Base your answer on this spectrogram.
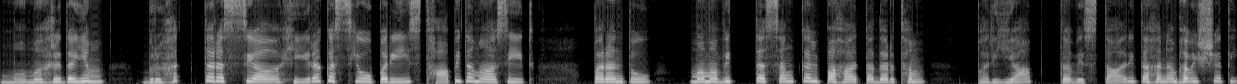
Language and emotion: Sanskrit, sad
